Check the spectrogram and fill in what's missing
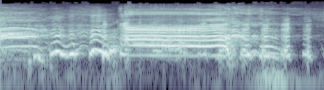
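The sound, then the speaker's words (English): A loud, close-up scream bursts out and holds for nearly a second, surrounded by shorter strained vocal cries and gasps, as if someone yelled right into the microphone. “I backed up a little bit. It was a good one. Sorry for the ear rape.”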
